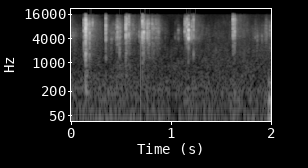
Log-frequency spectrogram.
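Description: Sparse, sharp crinkly clicks and crackles of a plastic iced-coffee bottle being handled, fingers picking at its cap and neck.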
